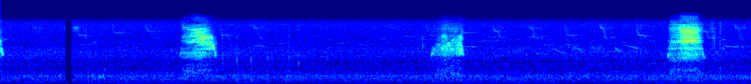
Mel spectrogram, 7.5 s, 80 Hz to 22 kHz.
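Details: A young Eurasian eagle-owl in the Eifel on 18 June 2016 gives three breathy, grating hisses, the middle one fainter, spaced about two and a half seconds apart over soft background chirps.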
